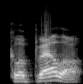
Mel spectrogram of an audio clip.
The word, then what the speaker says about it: glabella: over and over because this term glabella rhymes with my daughter's name Isabella and so that's why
